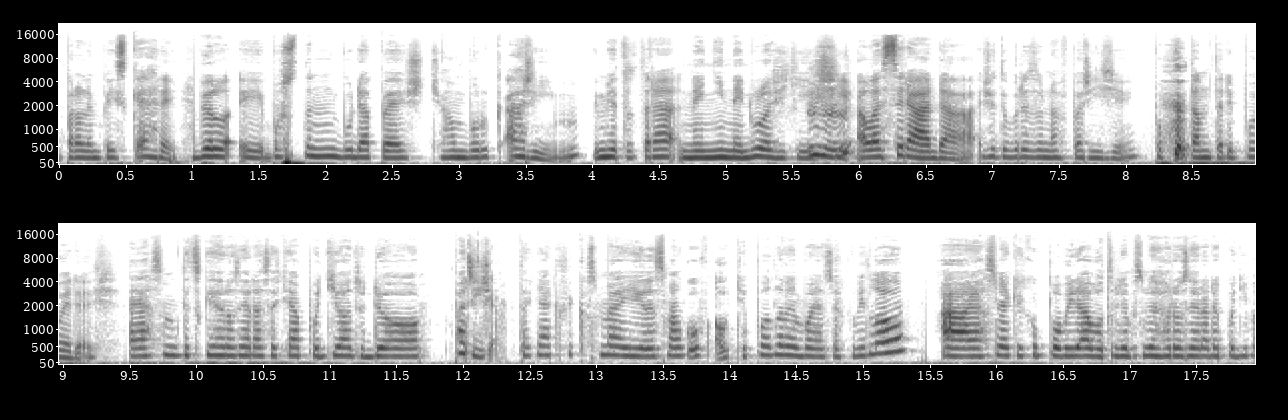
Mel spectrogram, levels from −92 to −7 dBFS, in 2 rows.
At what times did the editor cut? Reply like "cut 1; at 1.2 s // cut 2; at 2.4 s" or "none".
none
